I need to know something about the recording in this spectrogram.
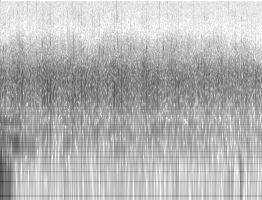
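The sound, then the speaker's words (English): An audience breaks into steady applause for a speaker's daughter as she is introduced, many hands clapping at once in a dense, continuous patter that holds evenly throughout, fairly loud, with no voices standing out. “Can you clap her?”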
